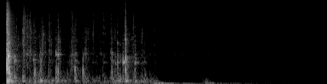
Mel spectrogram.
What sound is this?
Sound effects > Natural elements and explosions
Subject : Pile of wood logs. Date YMD : 2025 04 22 Location : Inside a Barn Gergueil France. Hardware : Tascam FR-AV2, Rode NT5 in a XY configuration. Weather : Processing : Trimmed and Normalized in Audacity.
